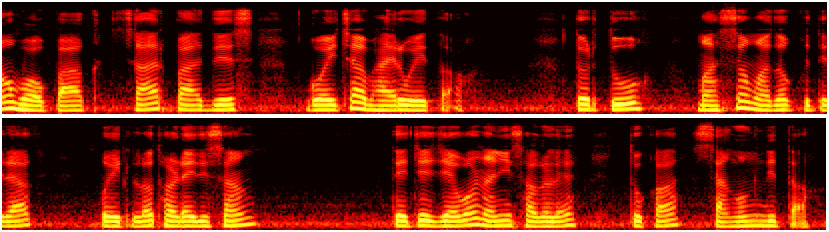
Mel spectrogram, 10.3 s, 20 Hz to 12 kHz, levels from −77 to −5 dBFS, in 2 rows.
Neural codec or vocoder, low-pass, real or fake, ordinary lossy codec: none; none; real; none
